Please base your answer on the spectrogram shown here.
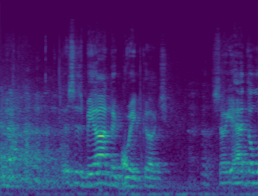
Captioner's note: laughter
